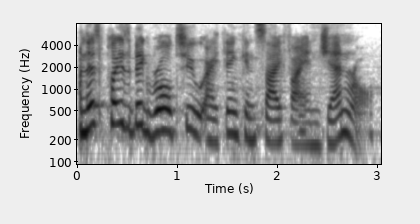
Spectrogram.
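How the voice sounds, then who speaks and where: A woman co-hosting a casual podcast, talking through her opinions in a halting, wordy way as she searches for words. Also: on the high side, lively intonation. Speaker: podcast co-host.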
